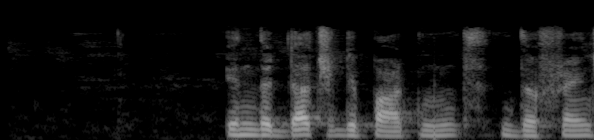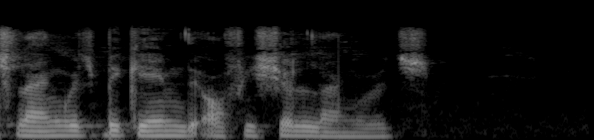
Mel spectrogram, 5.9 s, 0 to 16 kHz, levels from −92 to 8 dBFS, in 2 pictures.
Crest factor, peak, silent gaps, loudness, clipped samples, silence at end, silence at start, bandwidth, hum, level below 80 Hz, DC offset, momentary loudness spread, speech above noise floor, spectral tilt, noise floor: 24 dB; -14 dBFS; none; -37 LUFS; under 0.1%; 0.85 s; 1.15 s; 8 kHz; none; -72 dBFS; under 0.1%; 11 LU; 46 dB; -4.5 dB/octave; -82 dBFS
